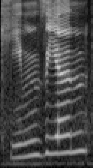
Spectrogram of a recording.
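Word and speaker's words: Keynesian: does that mean kinan kesian po oh no oh no kesian it PL pronounced like kinan economics economics is just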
